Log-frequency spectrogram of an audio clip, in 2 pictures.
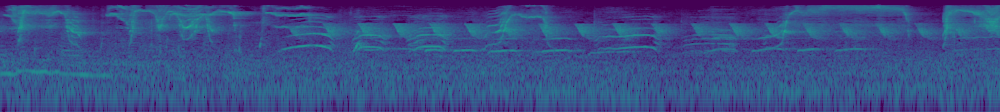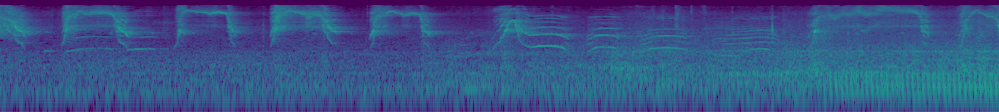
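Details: Baby monkey Santo crying loudly in a tree while mother Sara cannot tend him; rapid strings of short chirping whimpers mixed with repeated harsh shrieks, continuing without pause.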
